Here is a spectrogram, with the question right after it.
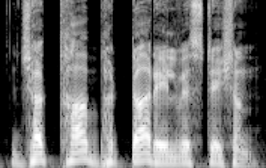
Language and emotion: Urdu, neutral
